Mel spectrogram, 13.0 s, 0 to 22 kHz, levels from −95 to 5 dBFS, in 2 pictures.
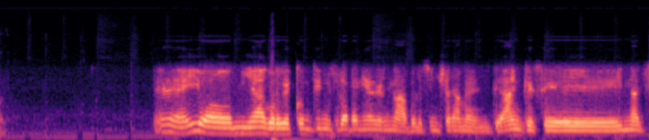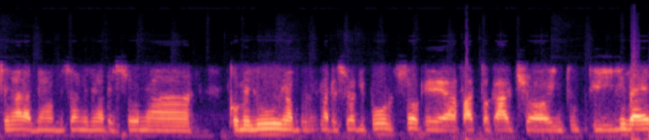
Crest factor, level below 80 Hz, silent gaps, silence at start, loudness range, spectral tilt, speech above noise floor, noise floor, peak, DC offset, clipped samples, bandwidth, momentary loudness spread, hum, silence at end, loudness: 16 dB; -56 dBFS; none; 1.55 s; 4 LU; -7.5 dB/octave; 38 dB; -54 dBFS; 0 dBFS; under 0.1%; under 0.1%; 5 kHz; 13 LU; none; 0 s; -17 LUFS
